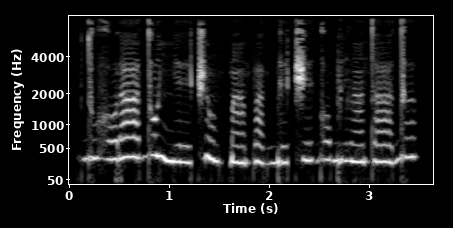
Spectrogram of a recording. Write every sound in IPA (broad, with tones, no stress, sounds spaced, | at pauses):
d u˧ ɣ ɔ˧ ɾ aː˦ d ɔ˦ ɲ eː˨ t͡ʃ ɔ̃˦˨ k͡p ã˨ p a˨ ɡ͡b e˨ t͡ʃ e˧ ɡ ɔ˦ b i˧ l ã˧ t aː˧ d ə˦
